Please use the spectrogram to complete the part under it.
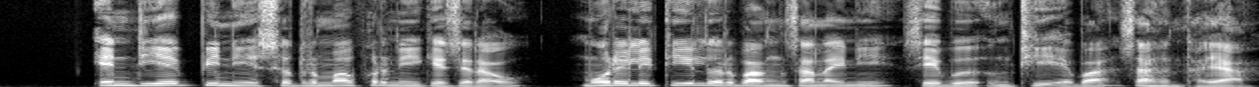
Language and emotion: Bodo, neutral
